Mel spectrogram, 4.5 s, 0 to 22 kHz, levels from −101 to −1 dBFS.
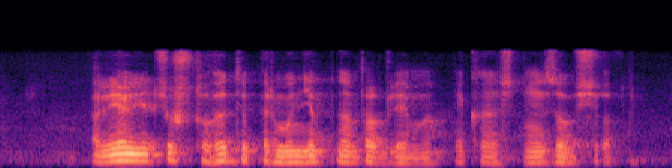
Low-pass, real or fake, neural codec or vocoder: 7.2 kHz; fake; codec, 16 kHz, 0.8 kbps, ZipCodec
